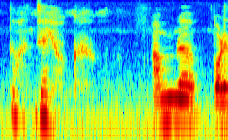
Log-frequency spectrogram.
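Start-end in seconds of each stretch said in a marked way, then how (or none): 0.1-1.0 whispering. Real, not acted. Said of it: "আমি আস্তে আস্তে কথা বলছি".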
